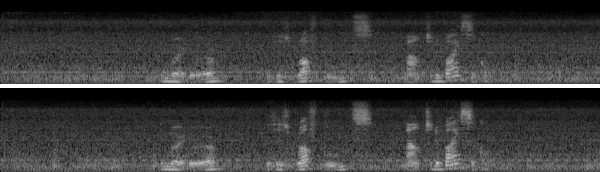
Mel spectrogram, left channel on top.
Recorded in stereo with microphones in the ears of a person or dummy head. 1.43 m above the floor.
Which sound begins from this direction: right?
A woman speaking, at 1.6 s.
